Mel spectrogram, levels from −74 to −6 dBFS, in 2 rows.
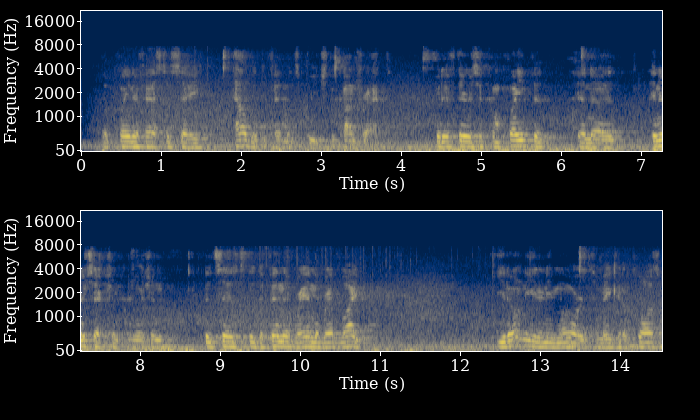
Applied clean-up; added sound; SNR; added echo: none; Bird; 8 dB; reverberation time 2.9 s.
